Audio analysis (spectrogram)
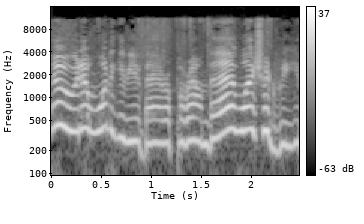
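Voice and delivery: very high, goofy voice. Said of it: "I'm mocking myself".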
